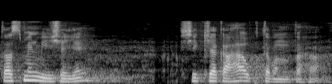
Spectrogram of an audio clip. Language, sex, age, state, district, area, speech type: Sanskrit, male, 18-30, Odisha, Balangir, rural, spontaneous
